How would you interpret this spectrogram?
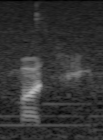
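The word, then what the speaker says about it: Mudgee: GTP pronounced Mudgy.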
